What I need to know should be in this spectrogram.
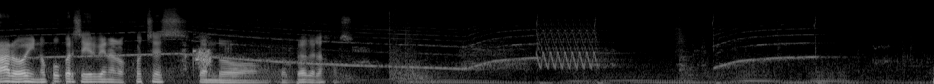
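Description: A police siren wails and yelps, rising and falling.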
